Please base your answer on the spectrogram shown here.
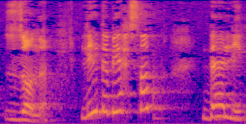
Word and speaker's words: Sonne: لو حد سمع زي حرف الز هي بتقرا اس زي ما انت سمعت في الاول، لكن انا بقراها هنا في الاسم الشمس بقول زونا.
